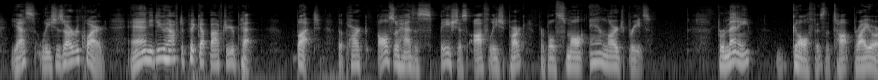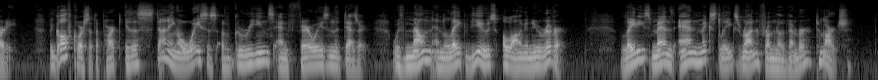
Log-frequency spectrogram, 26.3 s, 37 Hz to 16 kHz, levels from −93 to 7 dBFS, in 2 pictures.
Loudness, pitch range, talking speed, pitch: -29 LUFS, 100-145 Hz, 165 wpm, 110 Hz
